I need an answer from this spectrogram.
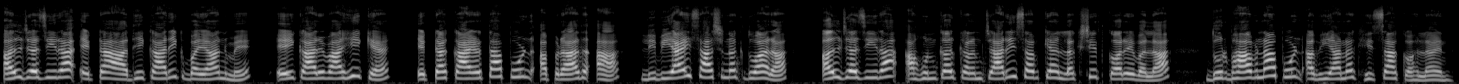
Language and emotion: Maithili, neutral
